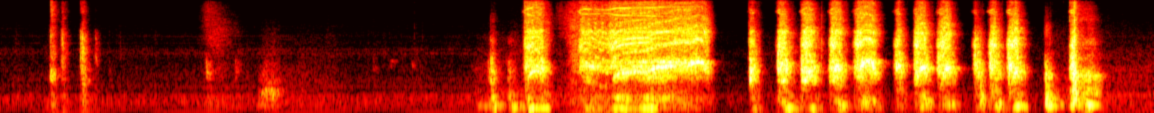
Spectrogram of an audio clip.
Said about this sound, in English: when I was trying to drill it in, it was kind of pulling in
